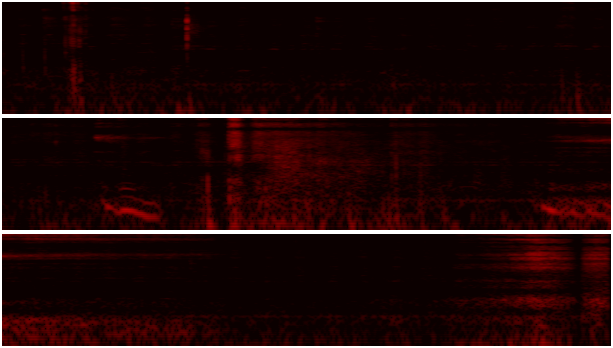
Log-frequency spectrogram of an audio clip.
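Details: Mak, a dog napping in a house in Royal Palm Beach, Florida, snores and dreams; two low, rough snorting breaths stand out near the middle, with soft rumbling breathing and faint clicks in between.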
